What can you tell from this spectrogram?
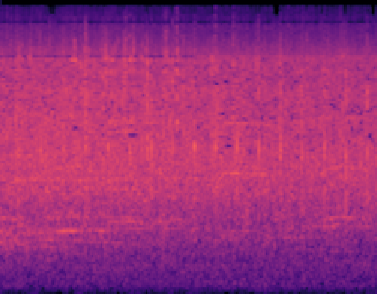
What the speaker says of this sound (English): please join me in a round of applause for the McCallum High School honor graduates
